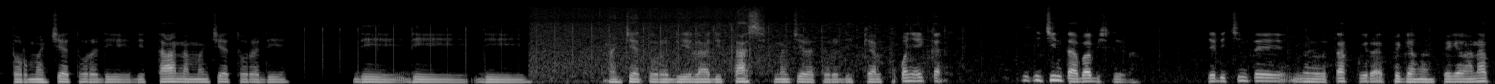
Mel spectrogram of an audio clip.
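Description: Noise suppressor artifacts run through the whole of this speech recording. The suppressor pulls down bands it judges to be steady noise, by about 15 dB, frame by frame. The background therefore dips between phrases and swells under them. A train of clicks runs from 3.05 s to 14.85 s: sharp, similar ticks at a regular 5.6 per second, around seventy in all and peaking roughly 5 dB above the speech. They carry on through the pauses, likely from electrical interference or a faulty connection or power supply. The noise suppressor catching up is audible from 5.27 s to 8.91 s. The room noise jumps by about 21 dB around 5.5 s, and the suppressor's noise estimate trails behind it. The louder noise passes through with less reduction at first, then sinks by about 11 dB over 3.64 s as the estimate adapts. Speech cut by the noise suppressor occurs between 11.12 s and 11.43 s. The suppressor mistakes part of the speech for background and drops it by up to about 18 dB. 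Roughly a tenth of a second of sound comes out swallowed and faint.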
